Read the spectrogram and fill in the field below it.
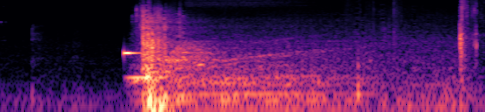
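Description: An electronic beep sounds once, followed by a low hum.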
